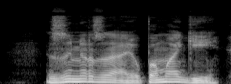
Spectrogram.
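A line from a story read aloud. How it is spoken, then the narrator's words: Hoarse rasp. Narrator (Russian): хрипит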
